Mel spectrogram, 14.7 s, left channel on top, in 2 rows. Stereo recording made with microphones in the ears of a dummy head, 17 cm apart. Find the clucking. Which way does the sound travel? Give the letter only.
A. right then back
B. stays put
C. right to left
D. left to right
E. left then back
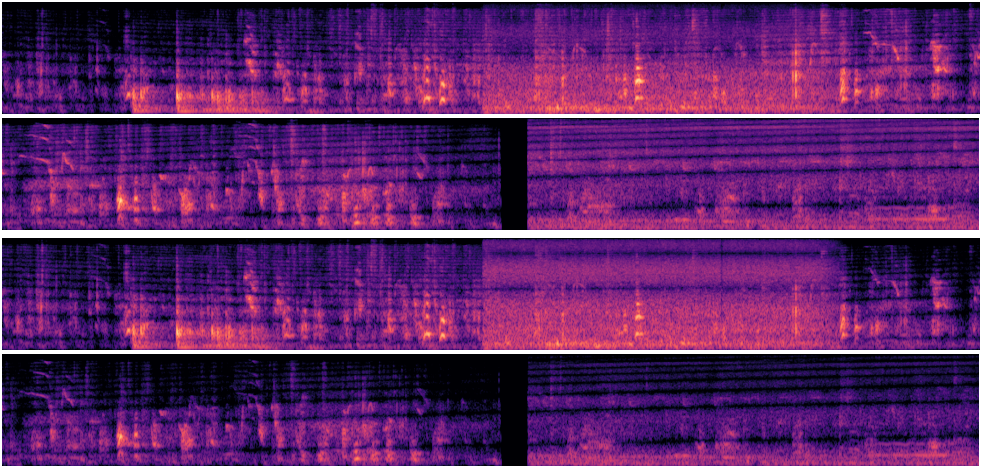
C.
